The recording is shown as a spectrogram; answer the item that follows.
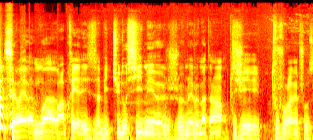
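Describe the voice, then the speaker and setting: Speaking at a moderate pace, a man with a fairly low voice keeps a monotone, flat intonation and very even loudness, with audible room echo around him. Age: 20s. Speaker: handball player. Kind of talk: casual interview.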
